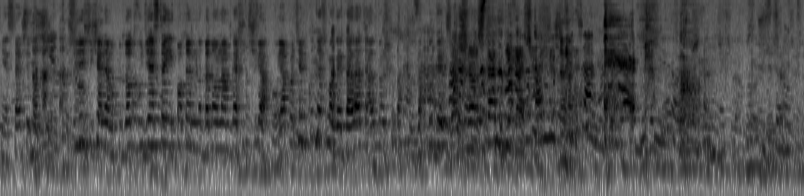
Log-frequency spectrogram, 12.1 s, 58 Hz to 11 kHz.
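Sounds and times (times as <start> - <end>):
low talk in room: 0.0 - 12.0
man coughing and clearing throat: 8.4 - 10.6.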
